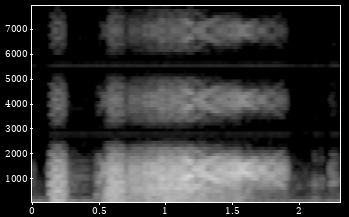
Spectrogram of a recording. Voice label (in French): MORT ALIEN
